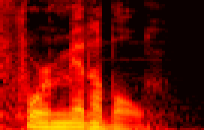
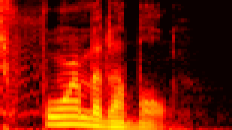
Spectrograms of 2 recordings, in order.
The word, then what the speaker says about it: formidable: By the way, that word is not formidable. I know that I make pronunciation mistakes from time to time, but I hear so many people say formidable. Oh, yeah, I hear that all the time. It's formidable. You agree, it's formidable.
